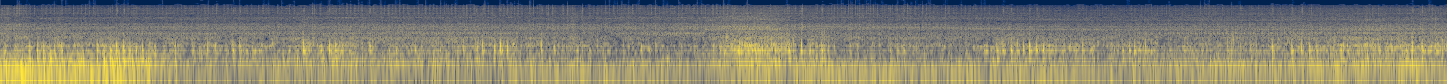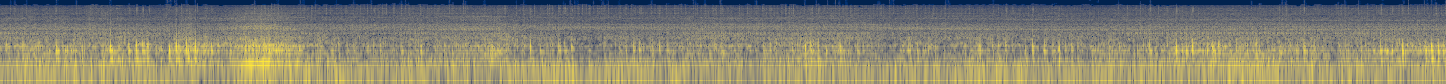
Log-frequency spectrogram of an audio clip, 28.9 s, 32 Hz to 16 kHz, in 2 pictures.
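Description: KTM 1190 Adventure's V-twin engine running as the motorcycle rides along a dirt track. It is loudest in the first second or so and swells briefly about seven and seventeen seconds in.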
